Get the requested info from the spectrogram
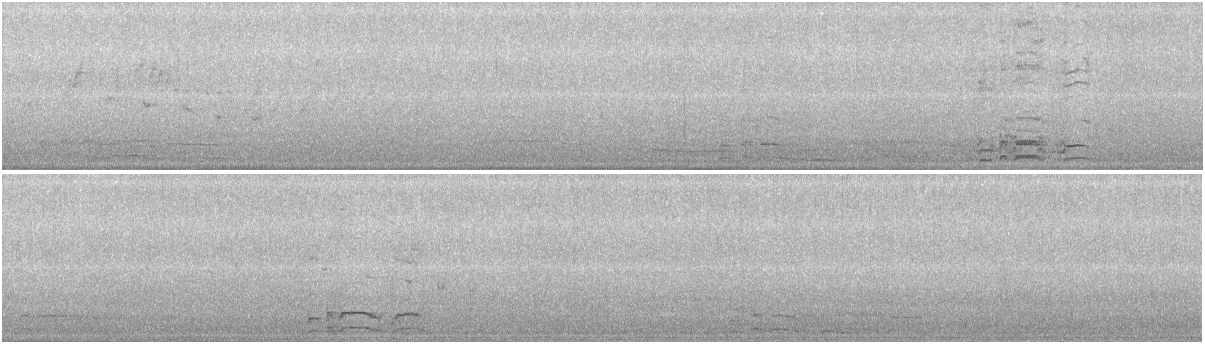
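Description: A rooster crows twice, several seconds apart, each a long call of a second or two. Beneath it a shallow, rocky river rushes steadily over its rapids.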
